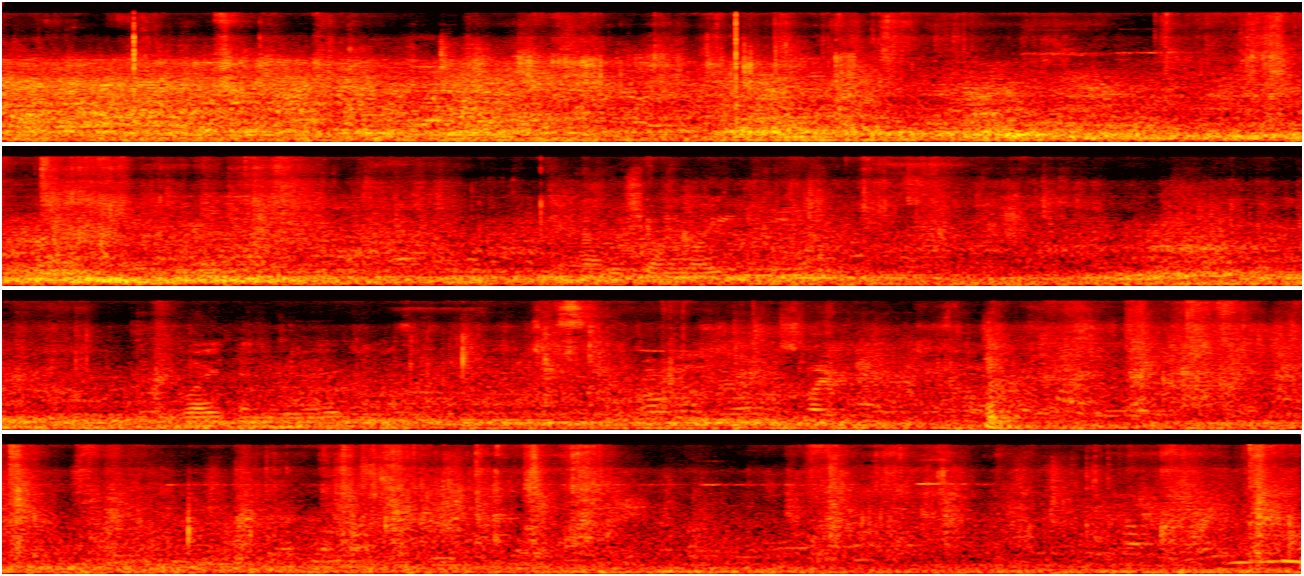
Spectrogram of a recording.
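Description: Indistinct voices of several people talking in the background, with one sharp knock about three quarters of the way through.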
